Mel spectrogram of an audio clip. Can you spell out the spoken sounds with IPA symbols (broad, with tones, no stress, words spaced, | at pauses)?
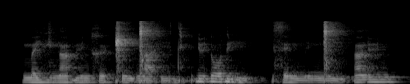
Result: mɛ˨jvʲø˨nã˦˨ ɓy˨nxø˨ ǁĩ˨dŋ͡ǀa˨xi˨d | ɗy˦ɗo˦ɗi˨ | se˨nmi˨nŋ͡ǀi˨ | ã˦ly˦n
